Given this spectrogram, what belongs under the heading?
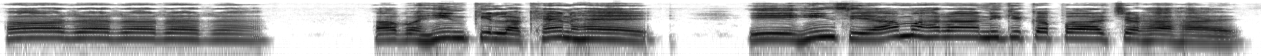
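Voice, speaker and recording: A man's voice: extremely high pitch, slow, a bit bright, no room sound, clean studio sound, full character voice. A man with a Bagheli accent voicing a joking rustic village husband who also narrates the cartoon. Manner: folksy, joking, exclaiming.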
